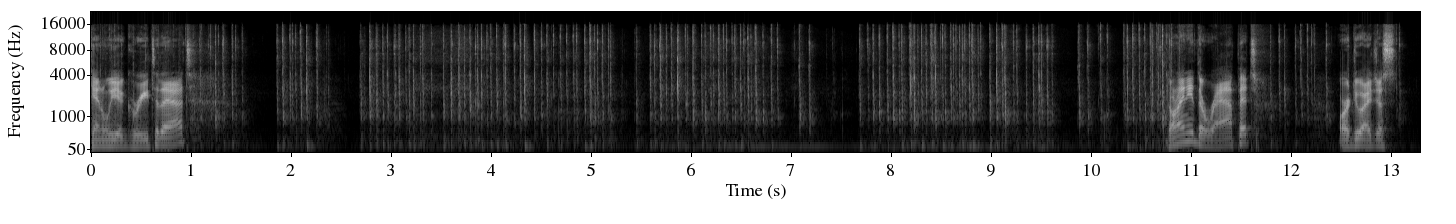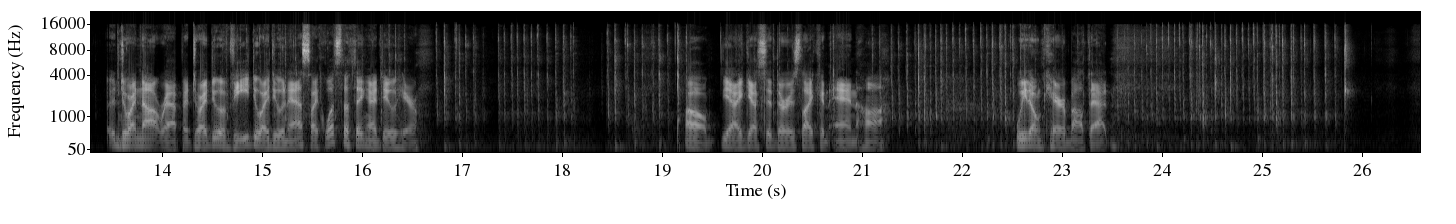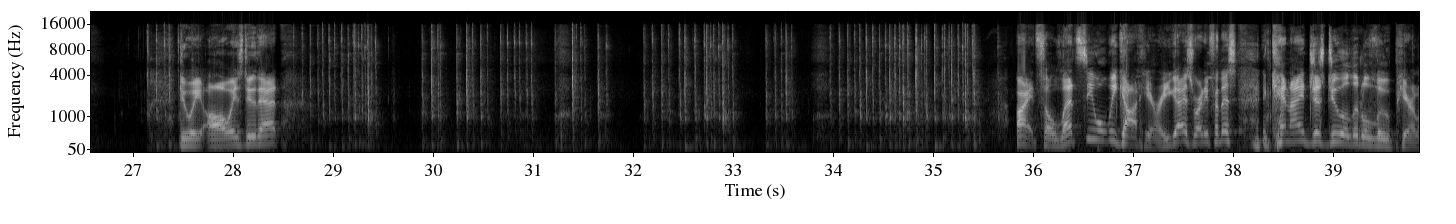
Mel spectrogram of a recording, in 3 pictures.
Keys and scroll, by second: 0.0-35.7 typing, 4.1 ctrl+c, 12.0 ctrl+g, 14.5 ctrl+c, 18.4 ctrl+c.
